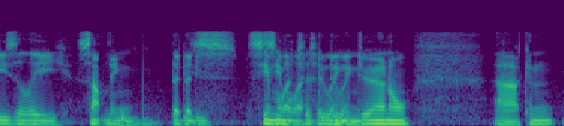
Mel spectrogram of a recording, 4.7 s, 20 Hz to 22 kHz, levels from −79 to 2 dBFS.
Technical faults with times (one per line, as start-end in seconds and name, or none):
0.00-4.70 Bluetooth LC3 compression
1.01-1.05 lost LE Audio frames
1.19-3.05 doubled audio track
3.64-3.66 lost LE Audio frames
